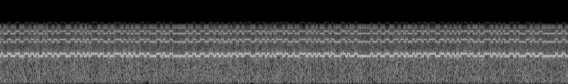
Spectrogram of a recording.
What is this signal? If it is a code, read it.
Two-tone teleprinter signal, about 170 Hz shift.
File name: findings / 81 axial iodine 262.gen-29 rtty rx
